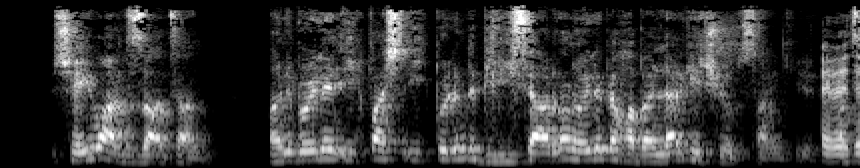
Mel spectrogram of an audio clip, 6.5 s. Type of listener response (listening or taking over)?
taking over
